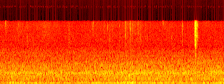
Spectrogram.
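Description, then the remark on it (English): A steady, low rumble of a car engine and road noise, as heard from inside a car being driven during a five-hour trip, continuous and even throughout with no voices. “I feel like there's something wrong with my car. It does not feel like it's running.”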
